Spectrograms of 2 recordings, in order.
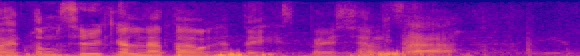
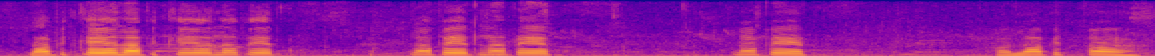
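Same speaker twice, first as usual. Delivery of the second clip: calling out; 7 semitones higher, 5 dB louder than usual. Real, not acted. Calling group to come closer.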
